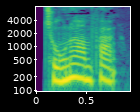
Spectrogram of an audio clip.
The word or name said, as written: toneomfang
